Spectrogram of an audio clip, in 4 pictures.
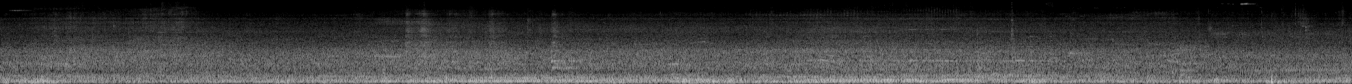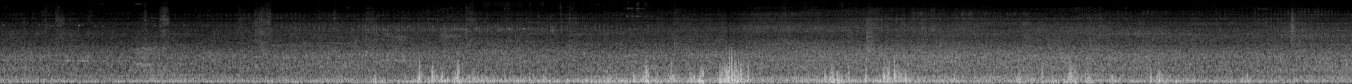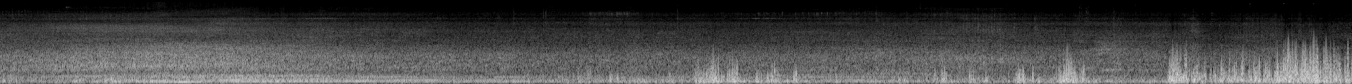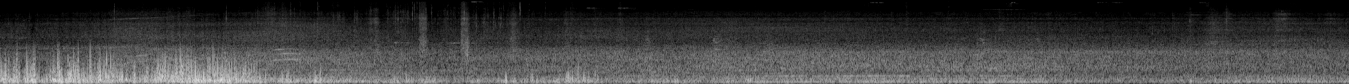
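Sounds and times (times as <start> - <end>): vehicle engines with road noise: 0.0 - 54.0
vehicle passing and accelerating: 17.8 - 37.9.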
